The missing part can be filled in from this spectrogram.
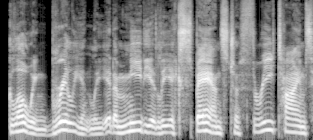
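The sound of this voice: What you hear is an unforced reading voice. The reading stays that way throughout.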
